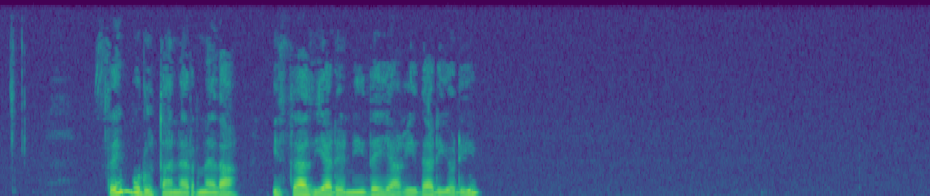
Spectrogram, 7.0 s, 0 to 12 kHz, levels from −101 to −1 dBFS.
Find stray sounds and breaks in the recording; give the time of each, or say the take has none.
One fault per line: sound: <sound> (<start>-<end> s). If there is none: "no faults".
no faults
